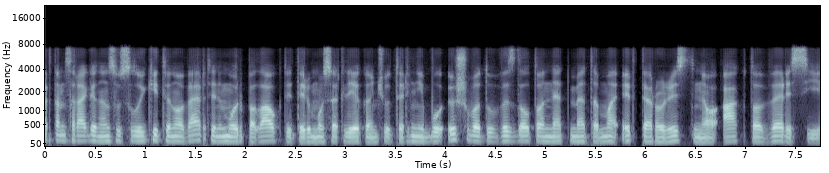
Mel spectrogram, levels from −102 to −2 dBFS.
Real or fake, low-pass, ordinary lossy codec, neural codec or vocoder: fake; 7.2 kHz; Opus, 64 kbps; codec, 16 kHz, about 1 kbps, DyCAST, with the encoder's durations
